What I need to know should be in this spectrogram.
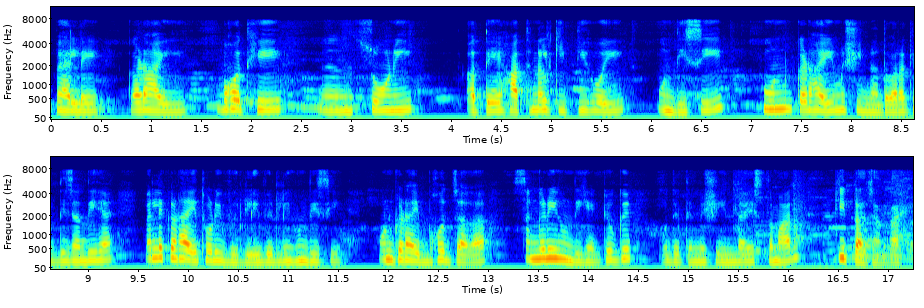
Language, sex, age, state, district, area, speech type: Punjabi, female, 45-60, Punjab, Kapurthala, urban, spontaneous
